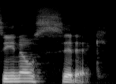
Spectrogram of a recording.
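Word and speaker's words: coenocytic: Or they can be what we refer to as, this looks like a weird spelling here, but it's pronounced cenocytic, meaning that there aren't these cellular units that separate these different cellular areas.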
